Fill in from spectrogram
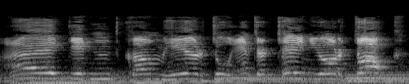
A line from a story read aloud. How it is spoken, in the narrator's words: barked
